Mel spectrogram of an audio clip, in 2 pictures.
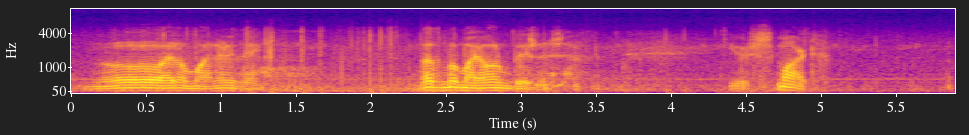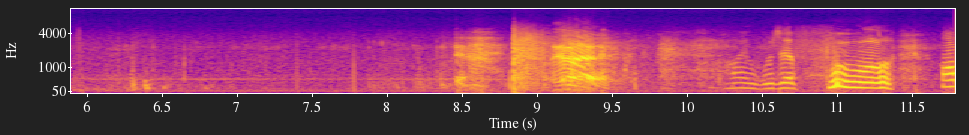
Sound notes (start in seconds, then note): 8.8 slap; 9.1 Theodore grunts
